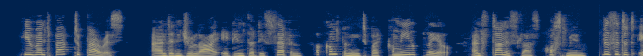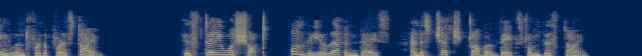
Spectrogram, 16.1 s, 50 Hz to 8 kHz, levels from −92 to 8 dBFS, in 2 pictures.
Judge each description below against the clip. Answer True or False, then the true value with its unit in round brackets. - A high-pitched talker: True (210 Hz)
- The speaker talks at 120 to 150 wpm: True (140 wpm)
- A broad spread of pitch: True (6.5 semitones)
